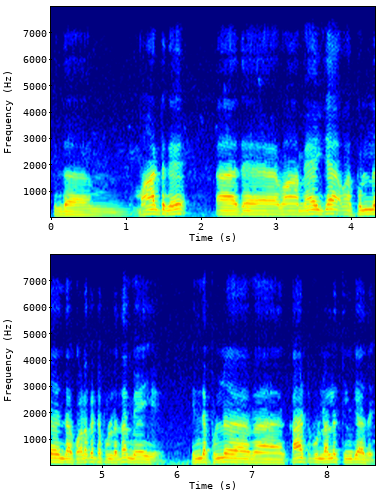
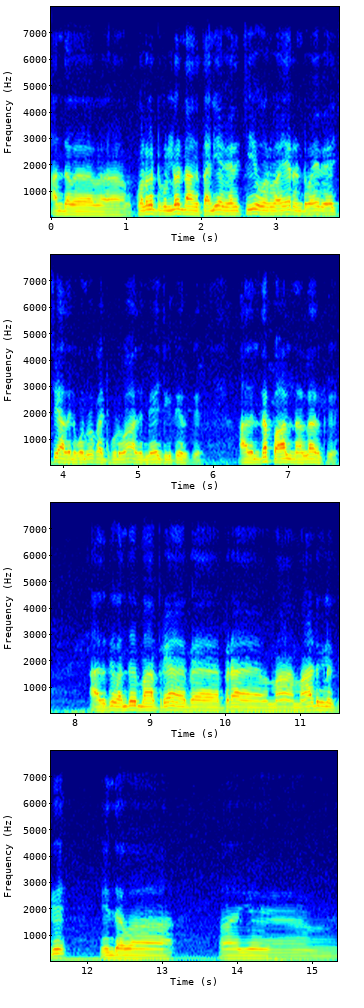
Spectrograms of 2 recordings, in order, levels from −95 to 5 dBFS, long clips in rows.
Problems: none marked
